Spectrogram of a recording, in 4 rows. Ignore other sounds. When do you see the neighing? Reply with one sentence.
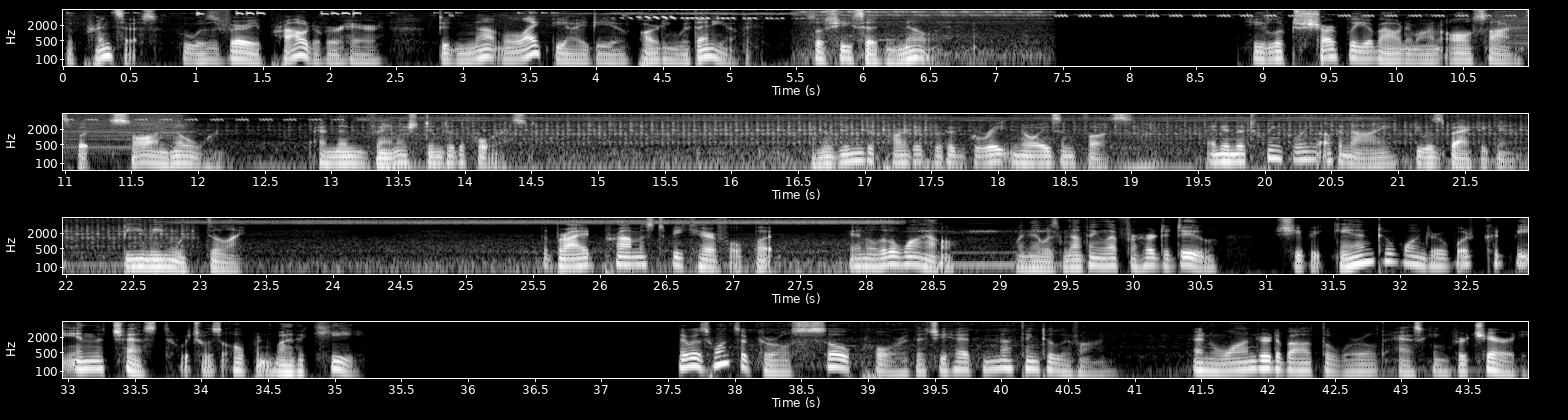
You can't hear the neighing here.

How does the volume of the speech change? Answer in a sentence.
The volume of the speech stays about the same.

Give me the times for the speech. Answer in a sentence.
The speech can be heard from 0.0 to 6.7 s, from 8.8 to 14.6 s, from 16.6 to 23.4 s, from 25.6 to 35.2 s and from 37.5 to 43.9 s.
